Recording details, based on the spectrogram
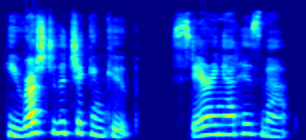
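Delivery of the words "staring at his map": plain reading voice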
